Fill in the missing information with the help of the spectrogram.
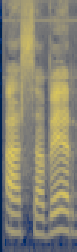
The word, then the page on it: a saber: Spanish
